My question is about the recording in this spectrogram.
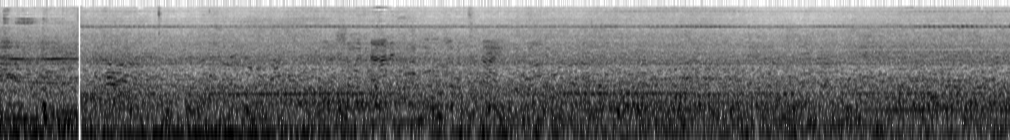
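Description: Busy city street ambience: a steady rumble of traffic with pedestrians' voices mixed in, unintelligible.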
